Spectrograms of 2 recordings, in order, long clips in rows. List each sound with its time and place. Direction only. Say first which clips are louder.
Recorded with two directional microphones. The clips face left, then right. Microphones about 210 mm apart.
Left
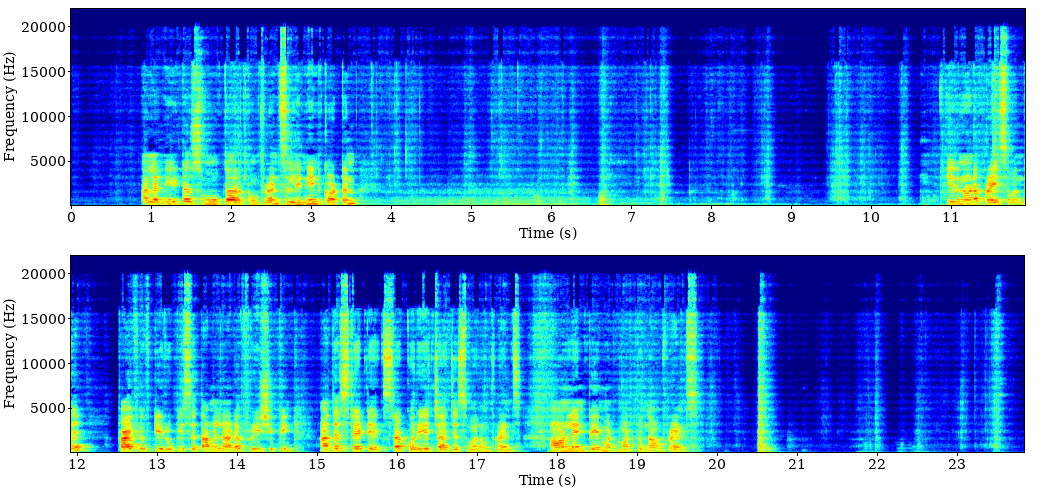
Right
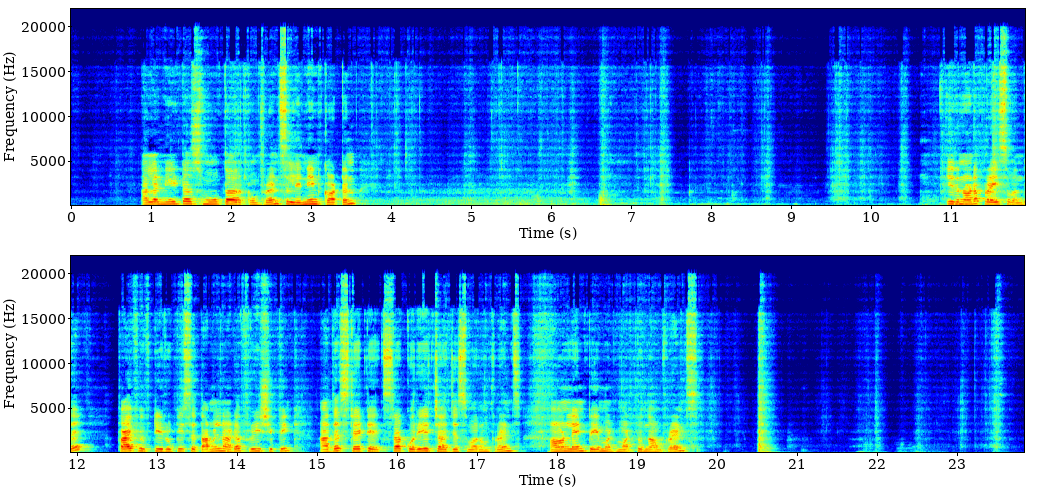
0.9 s speech: right 5 dB; 35° right (ahead or behind)
7.7 s a sound: right 3 dB; 55° right (ahead or behind)
10.6 s speech: right 6 dB; 50° right (ahead or behind)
